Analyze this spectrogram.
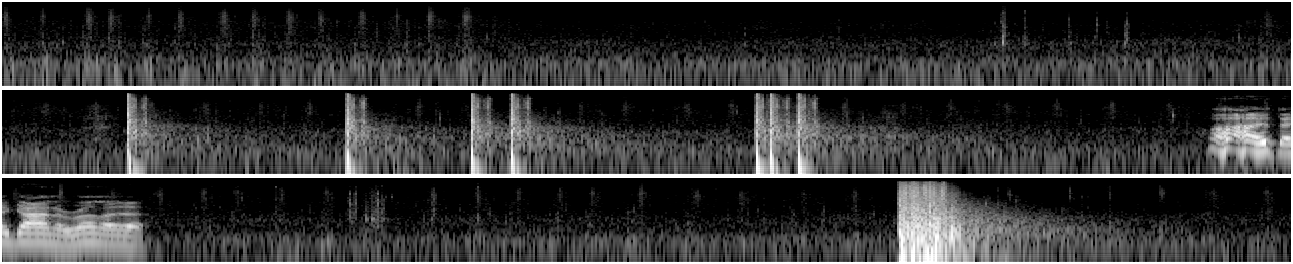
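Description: Footsteps rustle through undergrowth.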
